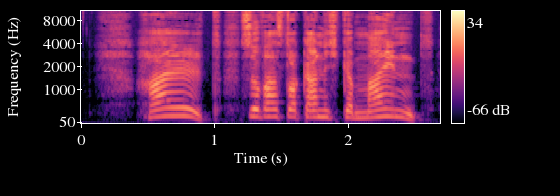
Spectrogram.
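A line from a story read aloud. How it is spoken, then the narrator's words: Hedgehog calling after someone. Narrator (German): ruft der Igel ihm hinterher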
